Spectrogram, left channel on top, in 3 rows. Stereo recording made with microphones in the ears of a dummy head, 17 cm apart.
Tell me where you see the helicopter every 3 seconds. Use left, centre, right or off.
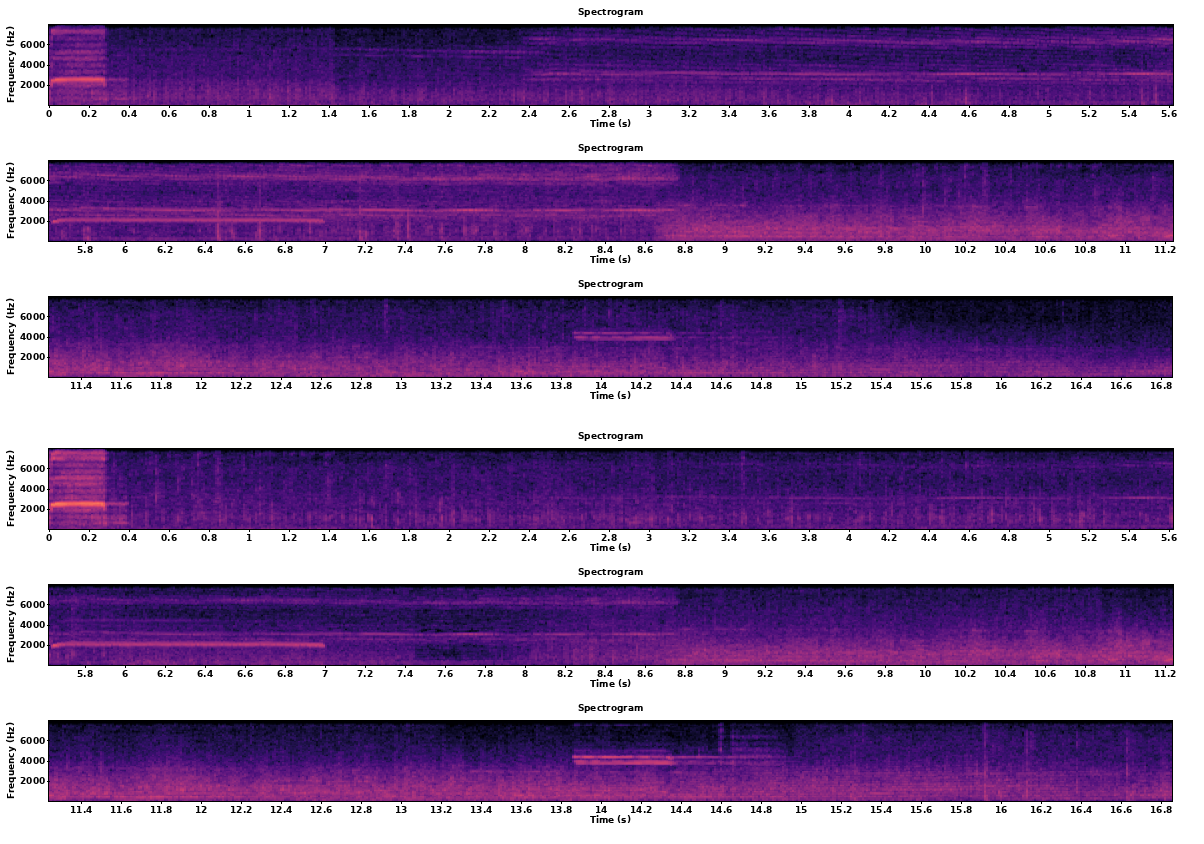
left, left, left, centre, right, right.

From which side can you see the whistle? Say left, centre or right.
right.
